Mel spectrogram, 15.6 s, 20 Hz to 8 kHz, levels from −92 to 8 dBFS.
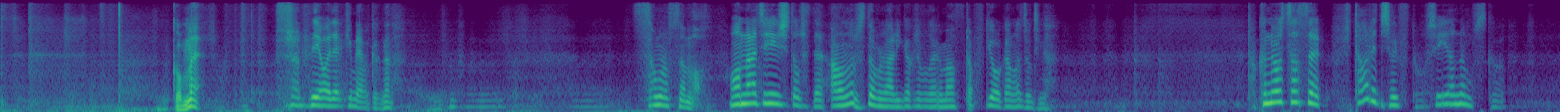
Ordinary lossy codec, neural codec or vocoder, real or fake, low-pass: none; codec, 16 kHz in and 24 kHz out, 0.4 kbps, LongCat-Audio-Codec, four codebook decoder; fake; 7.2 kHz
